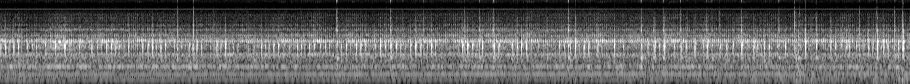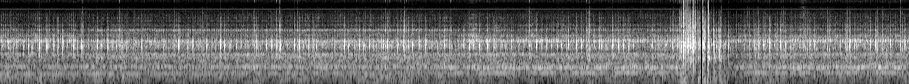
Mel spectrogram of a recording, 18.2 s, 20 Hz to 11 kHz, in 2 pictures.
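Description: Steady ride noise from a moving rider's camera: wind on the microphone, tyre and road noise and passing traffic, with a low steady hum that fades out past the middle. One sharp knock, the loudest moment, about 16 seconds in, as from a bump in the road jolting the mount.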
